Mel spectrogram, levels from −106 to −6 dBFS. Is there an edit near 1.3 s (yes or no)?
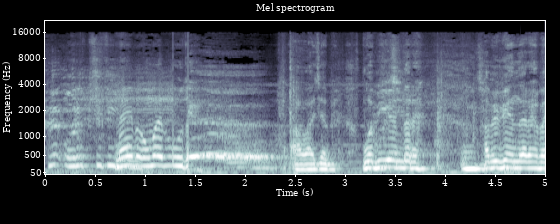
yes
